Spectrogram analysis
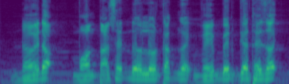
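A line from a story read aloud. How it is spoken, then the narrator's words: Old man's shrill shout. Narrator (Vietnamese): Tên ma đầu già nhất bỗng cất giọng quát lên the thế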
